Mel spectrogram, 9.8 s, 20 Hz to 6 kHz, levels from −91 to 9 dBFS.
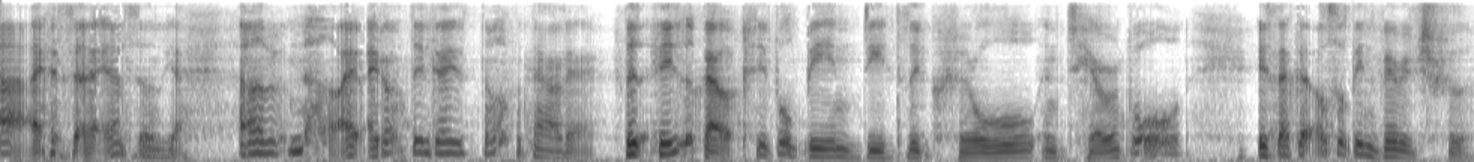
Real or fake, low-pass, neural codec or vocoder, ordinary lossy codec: fake; 5.4 kHz; autoencoder, 22.05 kHz, a latent of 192 numbers a frame, VITS, trained on many speakers; AAC, 32 kbps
